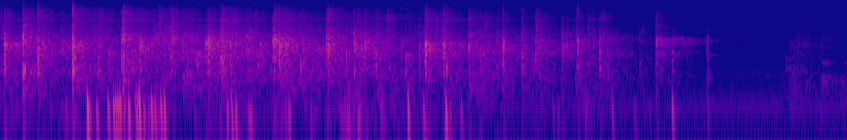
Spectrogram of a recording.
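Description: An audience applauding: a short round of many hands clapping that thins out and dies away about three and a half seconds in.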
